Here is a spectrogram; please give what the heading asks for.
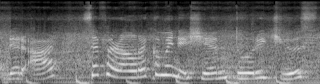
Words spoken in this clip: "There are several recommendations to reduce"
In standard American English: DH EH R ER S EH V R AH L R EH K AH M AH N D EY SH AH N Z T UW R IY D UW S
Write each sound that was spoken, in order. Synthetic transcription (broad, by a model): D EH R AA S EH P R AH L R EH K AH M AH N D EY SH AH N T UW R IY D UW S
